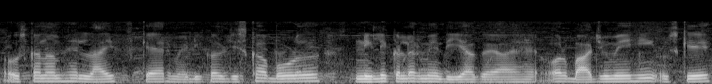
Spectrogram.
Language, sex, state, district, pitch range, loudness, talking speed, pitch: Hindi, male, Gujarat, Gandhinagar, 120-140 Hz, -17 LUFS, 170 wpm, 130 Hz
